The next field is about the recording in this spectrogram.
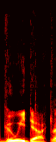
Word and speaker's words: geoduck: G-E-O duck. Like Geo duck, but it's called Gooey Duck. – That's made up. That's not real. – It's not made up. – It's spelled Geoduck, but pronounced Gooey Duck.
